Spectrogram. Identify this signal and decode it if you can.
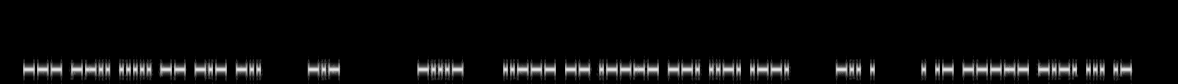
Morse code, heard as a keyed tone, about 36 wpm, 700 Hz. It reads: OZ5MKD K <BT> 2M1GFP DE EA0CSA
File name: UK MASTER QSOs TRAINING / 35WPM / UK MASTER QSOs 0031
